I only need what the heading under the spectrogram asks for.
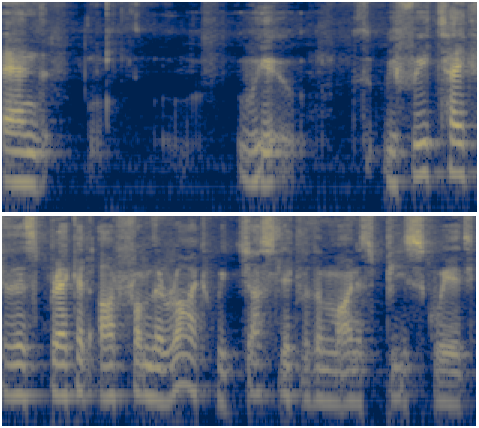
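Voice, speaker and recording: At a very slow pace with long, frequent pauses, a man speaks in a somewhat breathy, dark, mellow tone, his fairly high pitch held in fairly even intonation. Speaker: maths tutor. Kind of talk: tutorial.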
